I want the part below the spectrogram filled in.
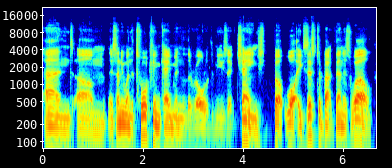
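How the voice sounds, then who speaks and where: A man's voice: sits low, normal speed. A man giving discursive explanations as an interview guest, often restarting and repeating words as he goes. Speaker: composer and sound engineer, interview guest.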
